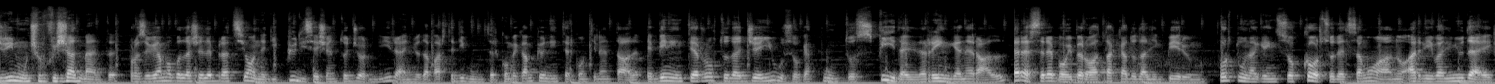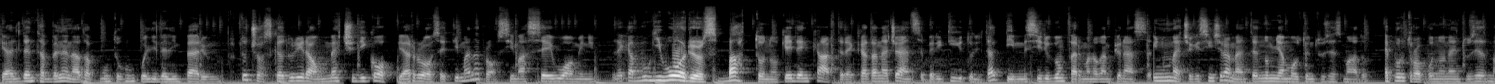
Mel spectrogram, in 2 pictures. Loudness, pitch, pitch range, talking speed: -21 LUFS, 135 Hz, 120-150 Hz, 210 wpm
